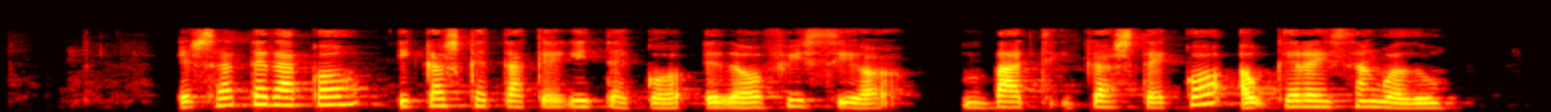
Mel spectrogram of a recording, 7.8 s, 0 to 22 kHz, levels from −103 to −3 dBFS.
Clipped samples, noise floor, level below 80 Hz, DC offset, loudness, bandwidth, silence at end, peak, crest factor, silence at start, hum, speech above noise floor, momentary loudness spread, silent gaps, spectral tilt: under 0.1%; -66 dBFS; -82 dBFS; under 0.1%; -28 LUFS; 8 kHz; 0.5 s; -6 dBFS; 24 dB; 0.9 s; none; 38 dB; 8 LU; 4.69-4.80 s; -3 dB/octave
